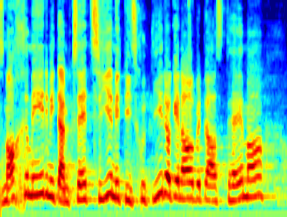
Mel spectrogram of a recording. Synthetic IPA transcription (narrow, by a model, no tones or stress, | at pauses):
smɑχəmɪːɾmɪt̚d̥æmksɛt͡shiːəmɪːɾd̥iskʰutiːəɾəjoɡɛnɑwybəɾdɑːstʰeːmɑ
